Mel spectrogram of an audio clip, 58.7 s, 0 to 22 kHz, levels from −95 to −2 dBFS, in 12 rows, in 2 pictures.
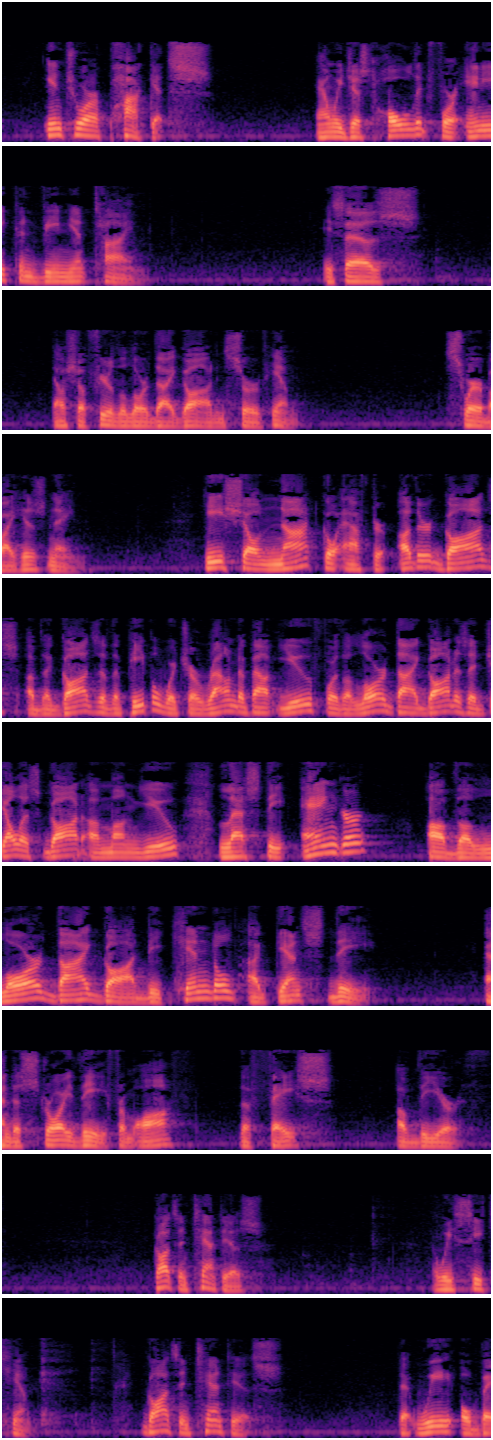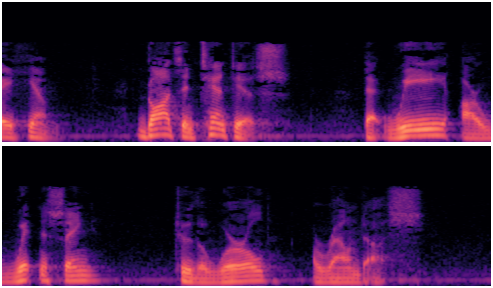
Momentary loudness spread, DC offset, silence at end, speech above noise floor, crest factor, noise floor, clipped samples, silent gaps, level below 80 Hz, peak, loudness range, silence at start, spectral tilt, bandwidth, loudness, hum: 12 LU; under 0.1%; 0.75 s; 39 dB; 20 dB; -66 dBFS; under 0.1%; none; -52 dBFS; -10 dBFS; 8 LU; 0.45 s; -7.5 dB/octave; 8 kHz; -29 LUFS; none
